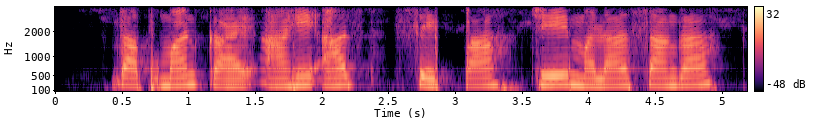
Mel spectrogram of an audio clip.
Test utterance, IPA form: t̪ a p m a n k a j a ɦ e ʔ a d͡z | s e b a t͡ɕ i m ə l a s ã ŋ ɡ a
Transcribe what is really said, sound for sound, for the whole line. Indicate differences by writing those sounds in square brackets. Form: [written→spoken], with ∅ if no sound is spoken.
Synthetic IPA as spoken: t̪ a p m a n k a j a ɦ e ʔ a d͡z | s e [b→p] a t͡ɕ [i→e] m ə l a s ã ŋ ɡ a

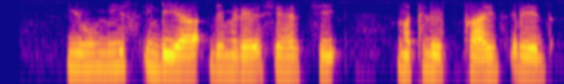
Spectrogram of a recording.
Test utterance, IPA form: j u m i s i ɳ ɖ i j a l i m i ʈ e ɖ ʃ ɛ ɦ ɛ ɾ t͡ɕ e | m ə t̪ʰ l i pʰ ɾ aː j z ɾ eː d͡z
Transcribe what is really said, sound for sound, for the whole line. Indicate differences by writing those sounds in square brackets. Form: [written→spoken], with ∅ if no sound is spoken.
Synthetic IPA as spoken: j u m i s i ɳ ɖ i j a l i m i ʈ e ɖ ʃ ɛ ɦ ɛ ɾ t͡ɕ [e→i] | m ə t̪ʰ l i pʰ ɾ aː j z ɾ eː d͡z

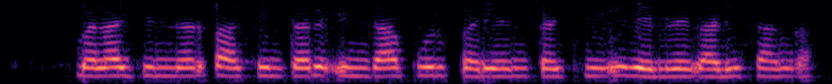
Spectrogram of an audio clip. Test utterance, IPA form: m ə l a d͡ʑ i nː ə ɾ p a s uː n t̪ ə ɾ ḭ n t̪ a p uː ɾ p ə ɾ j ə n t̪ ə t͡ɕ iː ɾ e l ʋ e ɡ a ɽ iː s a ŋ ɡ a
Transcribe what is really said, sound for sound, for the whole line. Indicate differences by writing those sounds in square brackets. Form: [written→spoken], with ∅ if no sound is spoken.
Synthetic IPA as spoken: m ə l a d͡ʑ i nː ə ɾ p a s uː n t̪ ə ɾ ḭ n [t̪→d̪] a p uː ɾ p ə ɾ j ə n t̪ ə t͡ɕ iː ɾ e l ʋ e ɡ a ɽ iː s a ŋ ɡ a

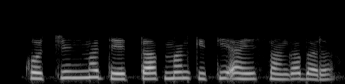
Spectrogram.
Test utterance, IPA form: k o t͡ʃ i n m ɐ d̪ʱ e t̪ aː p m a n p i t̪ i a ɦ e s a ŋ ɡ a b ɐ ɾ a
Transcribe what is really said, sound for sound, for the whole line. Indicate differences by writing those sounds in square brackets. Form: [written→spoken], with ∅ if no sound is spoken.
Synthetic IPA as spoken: k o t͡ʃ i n m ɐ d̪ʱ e t̪ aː p m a n [p→k] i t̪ i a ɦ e s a ŋ ɡ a b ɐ ɾ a

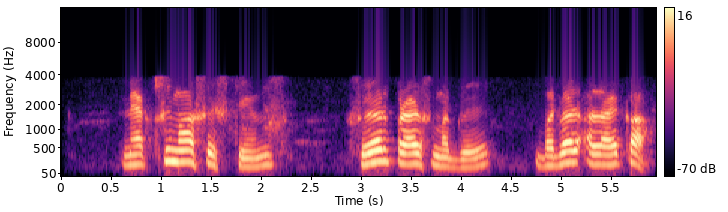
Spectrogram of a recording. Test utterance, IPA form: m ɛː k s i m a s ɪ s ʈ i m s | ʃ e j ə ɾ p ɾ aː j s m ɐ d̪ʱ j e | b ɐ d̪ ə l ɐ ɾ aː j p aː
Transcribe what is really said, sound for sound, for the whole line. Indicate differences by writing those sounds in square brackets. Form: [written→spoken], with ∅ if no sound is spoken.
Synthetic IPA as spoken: m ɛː k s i m a s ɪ s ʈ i m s | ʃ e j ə ɾ p ɾ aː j s m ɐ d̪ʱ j e | b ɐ d̪ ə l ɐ [ɾ→l] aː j [p→k] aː

